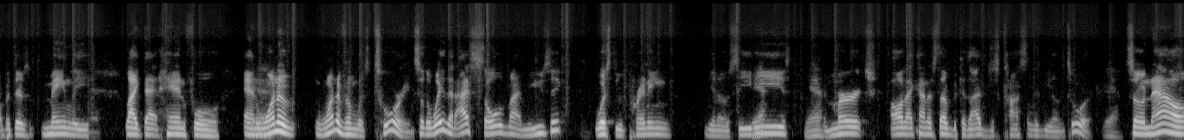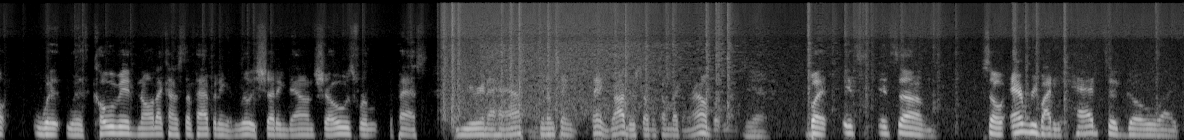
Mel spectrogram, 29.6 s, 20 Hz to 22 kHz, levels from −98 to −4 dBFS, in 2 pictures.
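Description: Noise suppressor artifacts run through the whole clip. The suppressor pulls the background down by about 17 dB, deciding frame by frame which frequency bands hold steady noise. Because those decisions shift constantly, the noise floor dips in the gaps between words and swells back up beneath them.

Speech cut by the noise suppressor appears from 0.06 to 14.11 s and again from 15.22 to 20.04 s. In these stretches the suppressor mistakes parts of the speech for noise. Soft consonants and word endings get turned down along with the background, by up to about 16 dB in the first stretch and about 15 dB in the second. The affected moments add up to around a second in the first stretch and under half a second in the second. They sound swallowed or faint.

Noise suppressor catching up follows from 20.29 to 23.34 s. Around 20.5 s the room noise jumps by about 15 dB and afterwards sits only about 11 dB below the speech. 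The suppressor's noise estimate trails behind this sudden change. At first the louder background comes through with less reduction, then it sinks gradually over about 3 s as the estimate adapts, ending with roughly 12 dB of reduction.

Speech cut by the noise suppressor returns from 21.4 s onward. It removes speech detail more aggressively, with drops of up to about 20 dB, the deepest in the clip. Faint consonants and quieter syllables fade out with the background, so parts of the speech sound swallowed or faint.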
